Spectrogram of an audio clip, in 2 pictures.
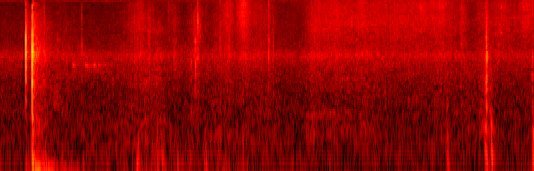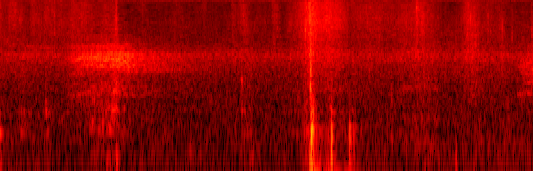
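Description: Footsteps through grass and leaf litter, with a few sharp snaps and knocks, the loudest just after the start and another about six seconds in.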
